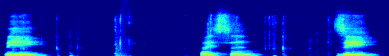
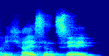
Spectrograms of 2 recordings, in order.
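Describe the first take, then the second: First: Slow dictation, long gaps between words; palabra por palabra. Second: Said in the usual way. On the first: Shown as a demonstration. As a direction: give each word alone, as if writing it. Escribe la pregunta palabra por palabra. (dictado lento, palabra por palabra)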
